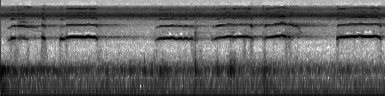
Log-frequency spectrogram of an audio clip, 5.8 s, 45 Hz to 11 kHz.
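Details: Peregrine falcon nest in Orange, Australia, 8:07 am, 26 November 2020, adult feeding a chick: repeated clear whistled notes, some rising slightly at the end, coming in short runs, with a low mechanical hum throughout.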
